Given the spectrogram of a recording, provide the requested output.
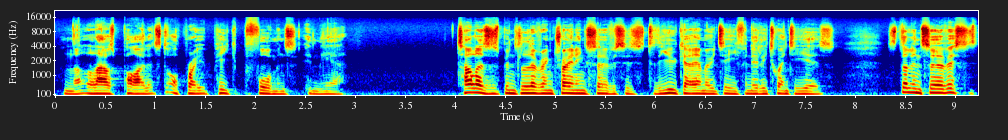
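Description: A British man in his thirties with a slightly higher-pitched voice presents to camera. He explains technical matters in a measured way, as a company training specialist would. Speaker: company training specialist and former military pilot.

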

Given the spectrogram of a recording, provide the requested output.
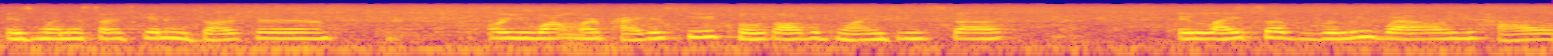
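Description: A young woman with a fairly high voice gushes her way through a casual room tour, recorded on a handheld phone. A steady layer of background noise sits under her voice as she moves from room to room and out onto an open terrace. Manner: gushing, enthusiastic. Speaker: travel vlogger. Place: villa rooms and outdoor terrace. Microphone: handheld phone camera.

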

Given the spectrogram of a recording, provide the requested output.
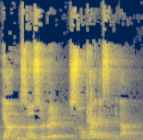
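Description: A woman's voice: fairly high pitch, sing-song, normal speed, fairly bright tone, distant mic. A woman in her thirties working as a boxing ring announcer, formally calling out the event over a hall PA and drawing out names. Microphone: handheld mic over PA, distant camera. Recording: echoey noisy hall PA, heard from afar.

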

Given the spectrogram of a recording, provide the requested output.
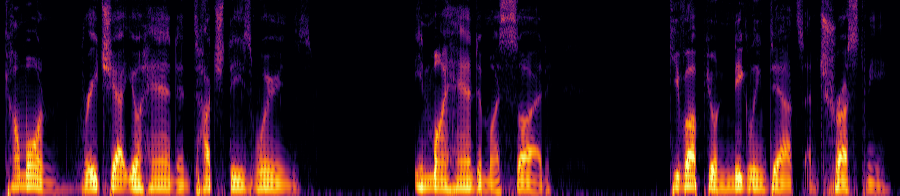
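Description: A man voicing a calm male teacher risen from the dead, speaking with gentle, plain-spoken authority. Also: mid-range voice, slow, no room sound, natural voice. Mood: coaxing.

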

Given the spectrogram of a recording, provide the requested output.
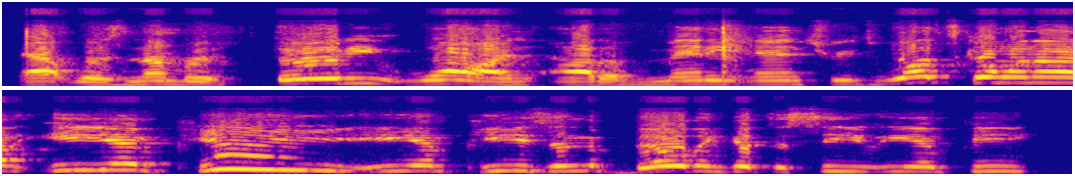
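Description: A man's voice: high-pitched, normal speed, hardly any pauses, mellow. A man hosting a coin auction livestream in casual chat, upbeat, reading chat comments aloud and laughing often. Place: indoor room at a table with coins, voice off camera. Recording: slightly dull lo-fi webcam audio.

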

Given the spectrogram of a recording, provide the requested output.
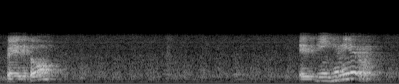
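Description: A man teaching English grammar in Spanish, slow and deliberate, spelling out each example word by word. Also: sits high, very animated. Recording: roomy, distant, phone-like audio with faint noise.

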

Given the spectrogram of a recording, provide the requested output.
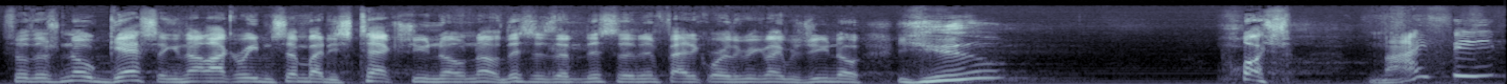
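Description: A man's voice: on the high side, steady tone, very fast, few pauses, sharp tone, in a large hall. A man preaching an earnest, emphatic sermon in a church, often restarting his phrases. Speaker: pastor. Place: church sanctuary.

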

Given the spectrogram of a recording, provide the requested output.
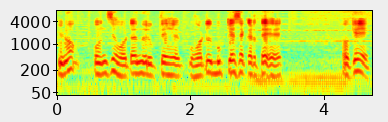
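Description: A man's voice: on the high side, steady tone, unhurried, mellow, faint music behind. A young man talking casually to camera as a motovlogger, explaining his points one by one with rhetorical questions. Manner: explains in numbered points, mixing English words; chatty, asks rhetorical questions.

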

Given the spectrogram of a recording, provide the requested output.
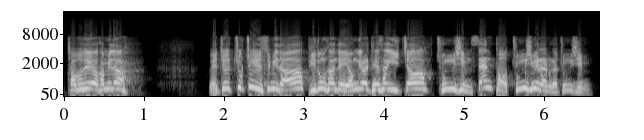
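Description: A man teaching English in a lively classroom lecture style, often repeating words and asking the class questions. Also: very high voice, fast talker, dry recording. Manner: animated, repeats words and asks rhetorical questions.

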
